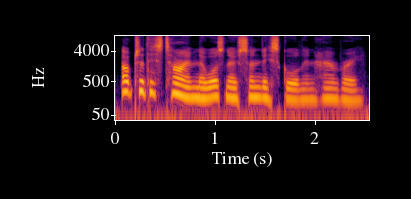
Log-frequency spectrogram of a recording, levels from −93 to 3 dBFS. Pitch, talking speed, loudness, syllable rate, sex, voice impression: 170 Hz, 260 wpm, -18 LUFS, 6.2 syllables/s, female, feminine, adult-like, tensed, powerful, intellectual, calm, elegant, lively, slightly sharp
